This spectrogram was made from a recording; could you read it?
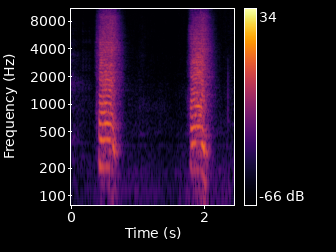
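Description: Two loud, buzzy snores, each short and raspy with a rattling low tone, come about a second and a half apart with quiet in between and no talking.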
